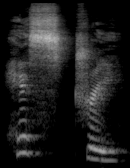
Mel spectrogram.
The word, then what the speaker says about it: history: History, history. So remember what happened before with that t, r? History, ch, history, history.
